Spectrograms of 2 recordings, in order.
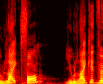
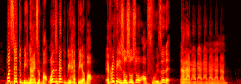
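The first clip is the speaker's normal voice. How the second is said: cross, angry, complaining, grumbling outburst. Voicing what an angry person would say, mock-angry tone. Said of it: "if you are an angry person, you will say".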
